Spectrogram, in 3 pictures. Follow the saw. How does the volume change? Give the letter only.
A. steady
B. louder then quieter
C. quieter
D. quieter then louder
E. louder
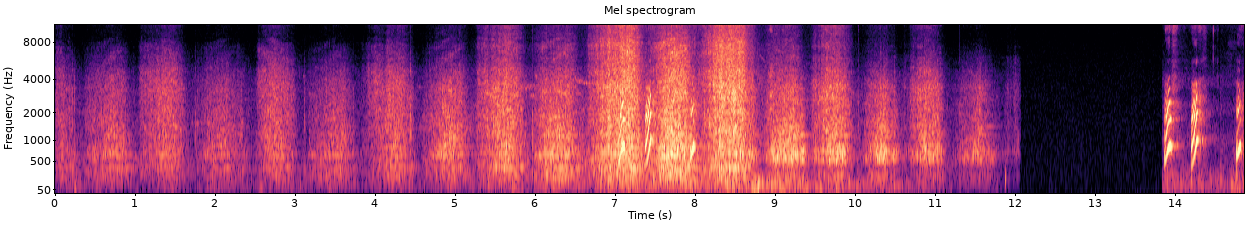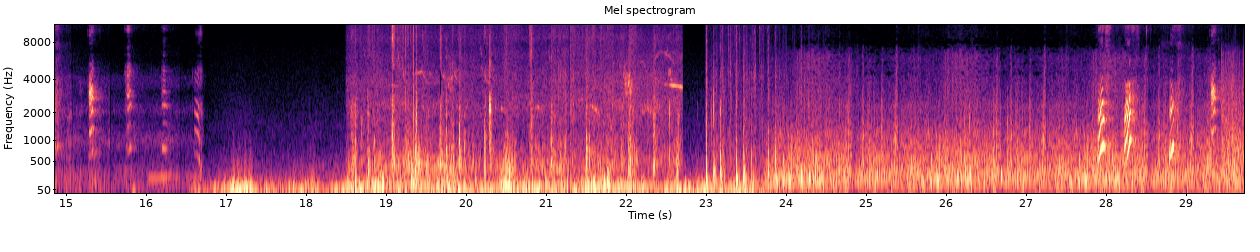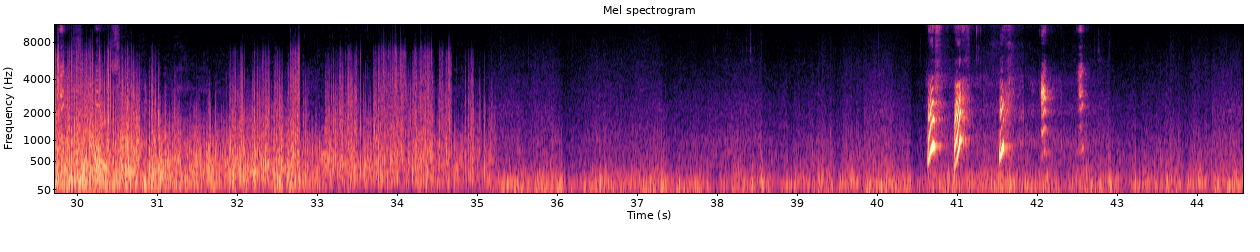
B.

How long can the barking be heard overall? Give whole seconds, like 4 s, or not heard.
9 s.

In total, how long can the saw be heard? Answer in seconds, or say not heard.
12 s.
